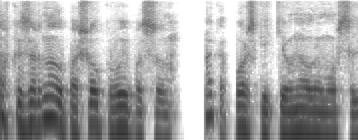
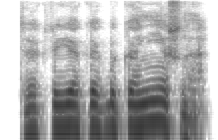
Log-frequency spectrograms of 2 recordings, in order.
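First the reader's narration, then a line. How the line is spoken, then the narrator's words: Mumbling. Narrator (Russian): промямлил Чанов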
